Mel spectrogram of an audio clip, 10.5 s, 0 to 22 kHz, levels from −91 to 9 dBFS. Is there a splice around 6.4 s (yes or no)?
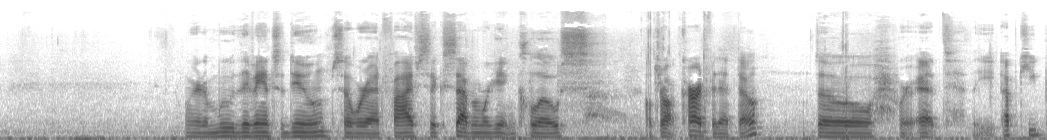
yes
